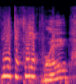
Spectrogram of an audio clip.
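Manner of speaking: high, loud shout of disbelief; retold outraged yell. Husband yelling at the waiter who soaked his wife, outraged shout. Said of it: "And her husband's like".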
